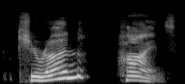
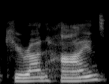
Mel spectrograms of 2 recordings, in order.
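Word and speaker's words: Kieran Hinds: Kieran Hines. I looked it up. I want to make sure I was pronouncing it correctly because it's Gaelic. Kieran Hines, Belfast, +1800.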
